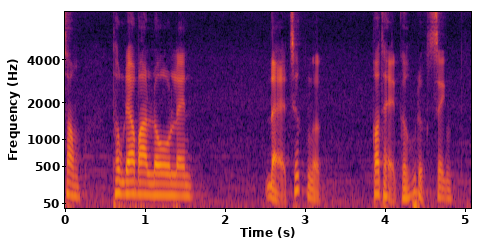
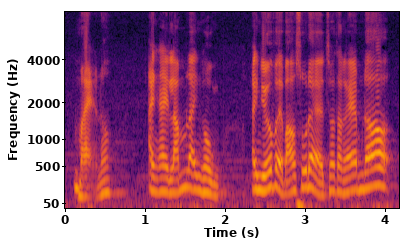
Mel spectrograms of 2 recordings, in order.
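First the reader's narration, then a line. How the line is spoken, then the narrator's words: Teeth-gritted angry shout. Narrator (Vietnamese): Hắn nghiến răng chửi lẩm bẩm vài tiếng rồi hét lên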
